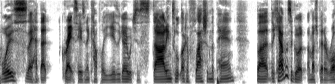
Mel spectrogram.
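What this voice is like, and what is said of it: Usual voice. Nothing is said of it.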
